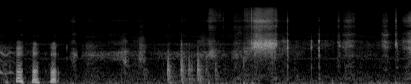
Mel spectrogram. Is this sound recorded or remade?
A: remade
